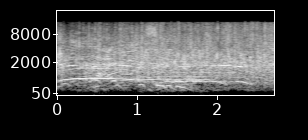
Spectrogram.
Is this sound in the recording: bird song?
no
